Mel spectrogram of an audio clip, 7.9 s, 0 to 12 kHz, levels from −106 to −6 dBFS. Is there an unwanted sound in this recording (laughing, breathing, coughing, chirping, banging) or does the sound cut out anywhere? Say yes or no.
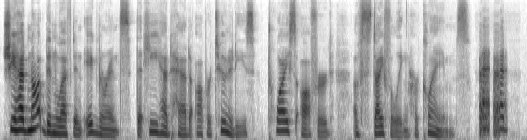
yes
